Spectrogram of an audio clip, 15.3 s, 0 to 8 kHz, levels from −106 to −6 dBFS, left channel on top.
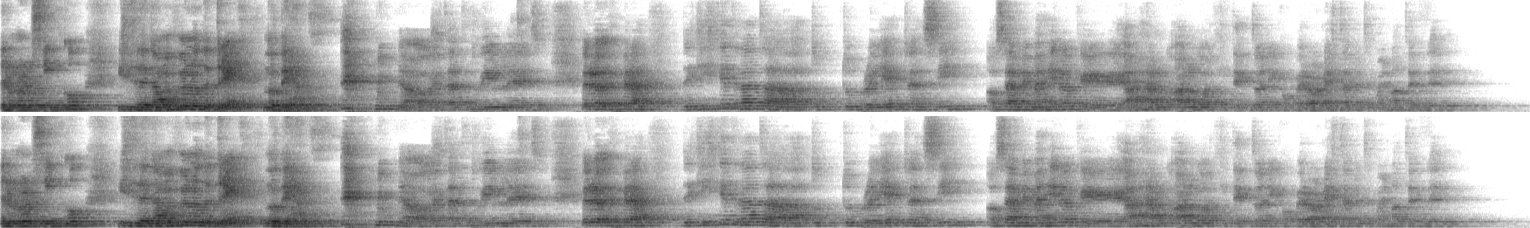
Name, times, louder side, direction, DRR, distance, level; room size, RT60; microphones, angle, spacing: voice 1, 0.0-3.1, equal, 60° left, -6 dB, 0.7 m, -25 dB
voice 2, 3.4-14.4, equal, 5° left, -11 dB, 1.0 m, -36 dB
2.9 x 2.4 x 2.4 m, 1.3 s
head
